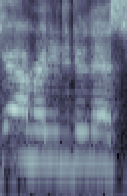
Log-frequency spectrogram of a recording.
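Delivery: high, stoked, fired-up, excited yell. Retelling what a guy on the monument yelled: imitating someone yelling. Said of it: "he was just yelling".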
